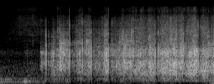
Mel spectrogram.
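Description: Audience applauding, beginning about half a second in and continuing steadily.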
